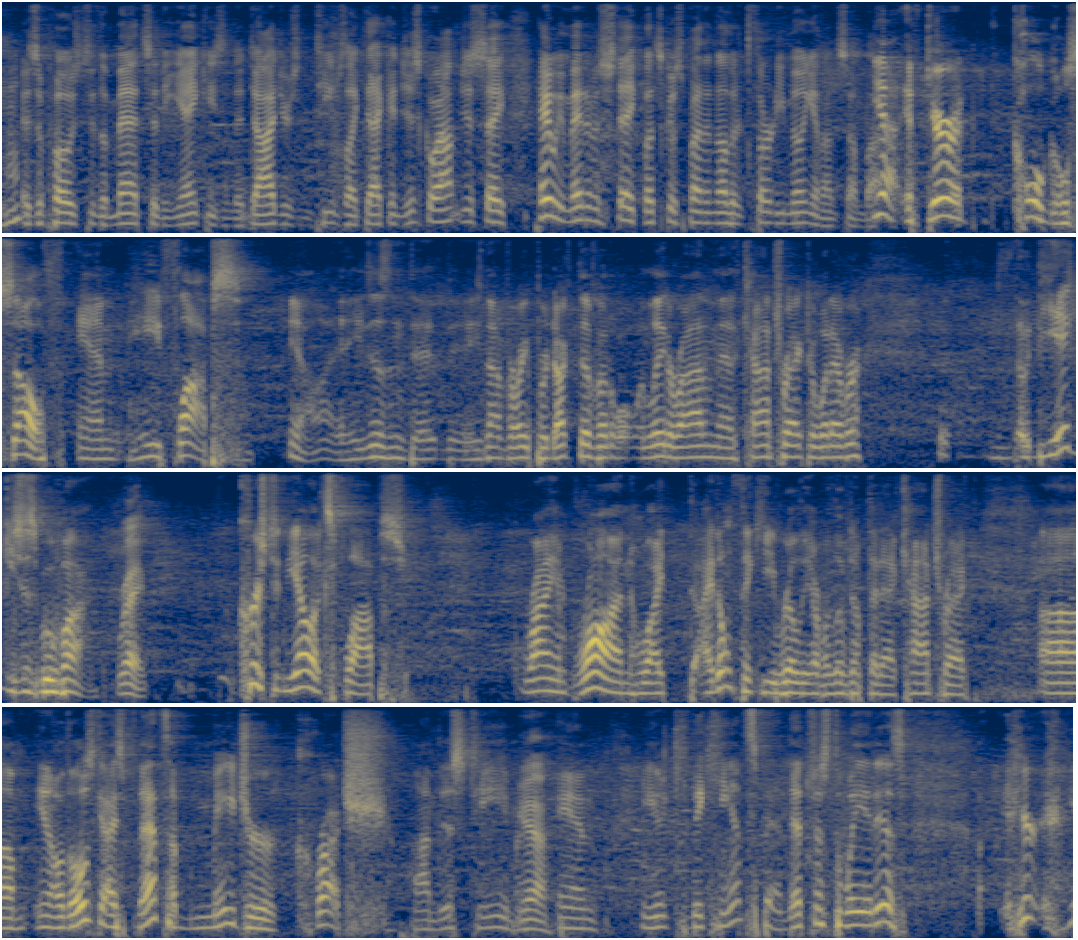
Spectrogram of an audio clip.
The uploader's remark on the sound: spends the first hour live from Steny's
